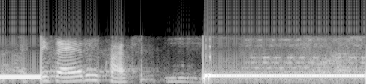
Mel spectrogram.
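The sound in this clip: A telephone line tone sounds as a call is transferred to a quality-control department. A brief voice comes first, then a short pause, then a steady single-pitch tone that starts sharply and holds unchanged to the end.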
